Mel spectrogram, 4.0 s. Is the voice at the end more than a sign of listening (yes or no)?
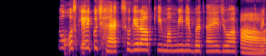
yes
